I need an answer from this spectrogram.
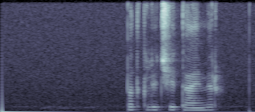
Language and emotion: Russian, neutral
